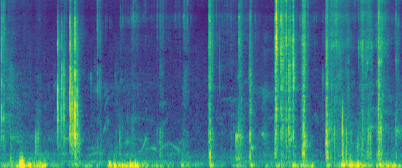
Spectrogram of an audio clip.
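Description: Footsteps crunching irregularly on gravel and loose stones, with a low rumble of wind on the microphone.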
